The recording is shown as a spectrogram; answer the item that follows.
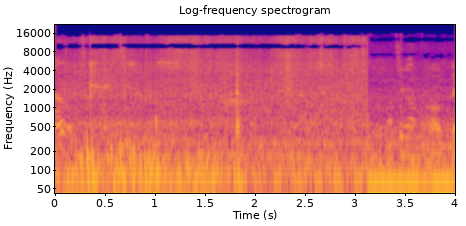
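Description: A vehicle engine's steady low rumble under broad outdoor noise. About three seconds in, the sound changes abruptly to a louder, deeper rumble of the minibus engine running.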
